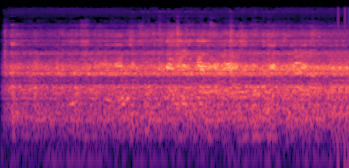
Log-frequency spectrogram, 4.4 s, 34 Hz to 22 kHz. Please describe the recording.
Sound effects > Vehicles
tram sounds emmanuel 3
line, tram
